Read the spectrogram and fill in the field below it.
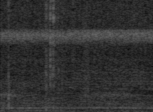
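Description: Honeybees in a hive hum in a steady, faint low drone with a thin high whine running through, close by and uninterrupted.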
